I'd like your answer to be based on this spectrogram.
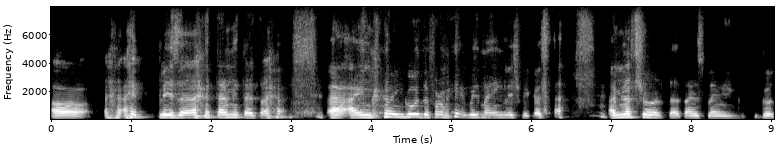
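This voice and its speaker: Dry, close sound with no echo around a man with an Italian accent, a high pitch, a dark, mellow tone, fairly even intonation, a fairly slow pace and long, frequent pauses. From Italy. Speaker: Olympic athlete. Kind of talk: interview. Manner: halting, many fillers.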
